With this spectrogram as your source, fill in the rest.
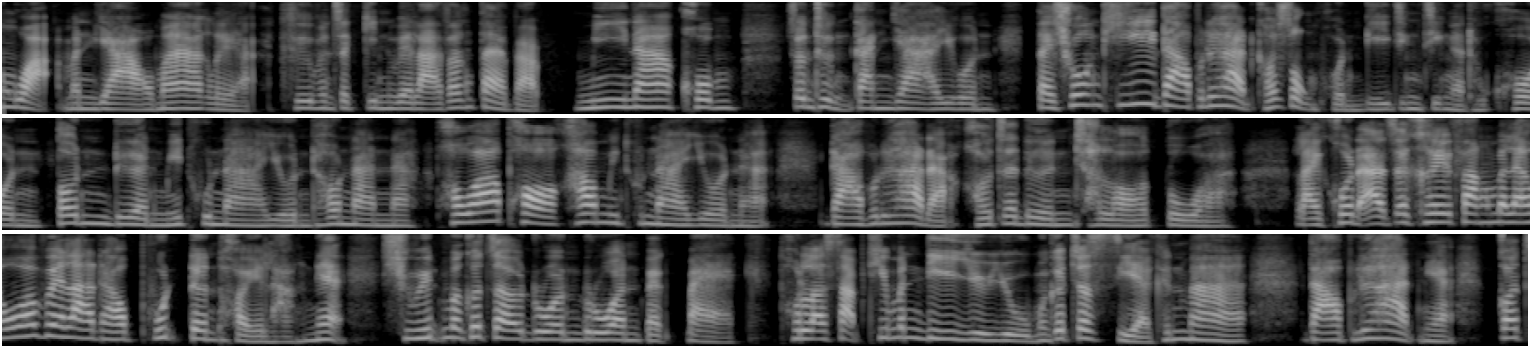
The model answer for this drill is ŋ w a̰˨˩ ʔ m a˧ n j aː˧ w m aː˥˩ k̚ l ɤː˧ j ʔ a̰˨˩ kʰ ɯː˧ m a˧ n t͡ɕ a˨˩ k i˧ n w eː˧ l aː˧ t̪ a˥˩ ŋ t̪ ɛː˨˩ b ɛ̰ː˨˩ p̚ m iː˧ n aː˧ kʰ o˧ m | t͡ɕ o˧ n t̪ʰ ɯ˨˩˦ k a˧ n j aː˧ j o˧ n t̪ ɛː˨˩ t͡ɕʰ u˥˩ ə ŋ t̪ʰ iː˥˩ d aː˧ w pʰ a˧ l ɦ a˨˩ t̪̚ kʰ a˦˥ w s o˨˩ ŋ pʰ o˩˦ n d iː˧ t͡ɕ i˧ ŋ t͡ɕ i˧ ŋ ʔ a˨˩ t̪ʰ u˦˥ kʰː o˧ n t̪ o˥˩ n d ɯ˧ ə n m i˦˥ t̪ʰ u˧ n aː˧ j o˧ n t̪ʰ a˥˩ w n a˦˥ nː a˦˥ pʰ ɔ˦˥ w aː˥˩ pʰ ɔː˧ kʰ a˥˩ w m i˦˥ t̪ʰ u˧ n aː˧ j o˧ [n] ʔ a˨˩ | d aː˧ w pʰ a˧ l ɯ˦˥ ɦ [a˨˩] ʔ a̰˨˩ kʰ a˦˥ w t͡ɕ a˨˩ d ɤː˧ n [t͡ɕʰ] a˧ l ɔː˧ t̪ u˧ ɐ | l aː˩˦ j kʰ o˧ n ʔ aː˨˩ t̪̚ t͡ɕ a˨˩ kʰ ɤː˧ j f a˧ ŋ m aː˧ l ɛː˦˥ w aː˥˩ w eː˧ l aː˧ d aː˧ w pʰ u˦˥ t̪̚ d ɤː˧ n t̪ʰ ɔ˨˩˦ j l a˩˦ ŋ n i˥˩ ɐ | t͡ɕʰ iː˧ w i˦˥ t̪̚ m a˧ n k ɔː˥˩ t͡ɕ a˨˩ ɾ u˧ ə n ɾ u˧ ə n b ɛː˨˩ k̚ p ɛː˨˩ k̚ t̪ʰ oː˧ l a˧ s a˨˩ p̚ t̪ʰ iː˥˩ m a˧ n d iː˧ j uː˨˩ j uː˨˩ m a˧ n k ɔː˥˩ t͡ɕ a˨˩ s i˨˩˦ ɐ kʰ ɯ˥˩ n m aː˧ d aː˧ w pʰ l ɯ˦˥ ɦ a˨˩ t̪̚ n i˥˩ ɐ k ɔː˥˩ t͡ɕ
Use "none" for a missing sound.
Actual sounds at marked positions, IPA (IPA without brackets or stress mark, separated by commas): n, a˨˩, t͡ɕʰ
